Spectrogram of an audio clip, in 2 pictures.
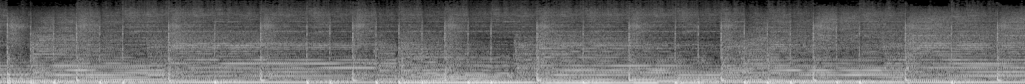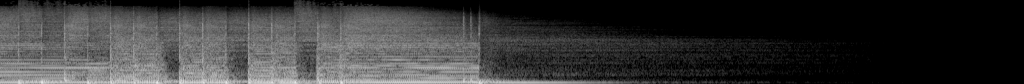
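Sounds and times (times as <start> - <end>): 
band backing track without lead guitar: 0.0 - 15.3.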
